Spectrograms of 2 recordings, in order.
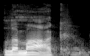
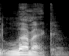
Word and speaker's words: Lamech: Well, I'm inclined to call it Lamech, but it's supposed to be Lamech. It's the emphasis on the first syllable, Lamech.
